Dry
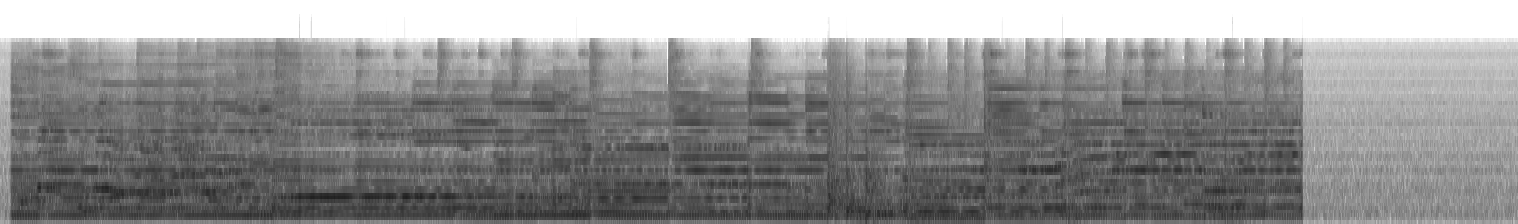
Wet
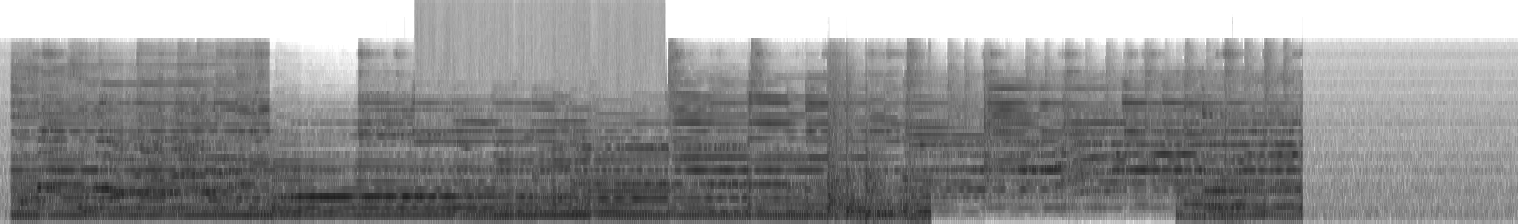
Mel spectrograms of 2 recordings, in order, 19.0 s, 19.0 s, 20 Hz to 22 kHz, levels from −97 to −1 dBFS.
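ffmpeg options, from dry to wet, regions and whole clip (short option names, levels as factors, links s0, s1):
-filter_complex "[0:a]asettb=1/sr,asplit=3[s0][s1][s2];[s0]atrim=end=3.374[s3];[s1]atrim=start=3.37:end=4.49,asetpts=PTS-STARTPTS,afade=t=in:d=0.004:c=qsin,afade=t=out:st=1.116:d=0.004:c=qsin,acrusher=bits=6:mode=log:mix=0:aa=0.000001,lowpass=1300[s4];[s2]atrim=start=4.486[s5];[s3][s4]acrossfade=d=0.004:c1=hsin:c2=qsin[s6];[s6][s5]acrossfade=d=0.004:c1=qsin:c2=hsin,asettb=1/sr,asplit=3[s7][s8][s9];[s7]atrim=end=5.194[s10];[s8]atrim=start=5.19:end=8.32,asetpts=PTS-STARTPTS,afade=t=in:d=0.004:c=qsin,afade=t=out:st=3.126:d=0.004:c=qsin,lowpass=2200,acrusher=bits=5:mode=log:mix=0:aa=0.000001[s11];[s9]atrim=start=8.316[s12];[s10][s11]acrossfade=d=0.004:c1=hsin:c2=qsin[s13];[s13][s12]acrossfade=d=0.004:c1=qsin:c2=hsin,asettb=1/sr,asplit=3[s14][s15][s16];[s14]atrim=end=11.644[s17];[s15]atrim=start=11.64:end=14.71,asetpts=PTS-STARTPTS,afade=t=in:d=0.004:c=qsin,afade=t=out:st=3.066:d=0.004:c=qsin,highpass=780,lowpass=5500,asplit=2[s18][s19];[s19]adelay=33,volume=0.237[s20];[s18][s20]amix=inputs=2:normalize=0,atrim=end_sample=135387[s21];[s16]atrim=start=14.706[s22];[s17][s21]acrossfade=d=0.004:c1=hsin:c2=qsin[s23];[s23][s22]acrossfade=d=0.004:c1=qsin:c2=hsin"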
